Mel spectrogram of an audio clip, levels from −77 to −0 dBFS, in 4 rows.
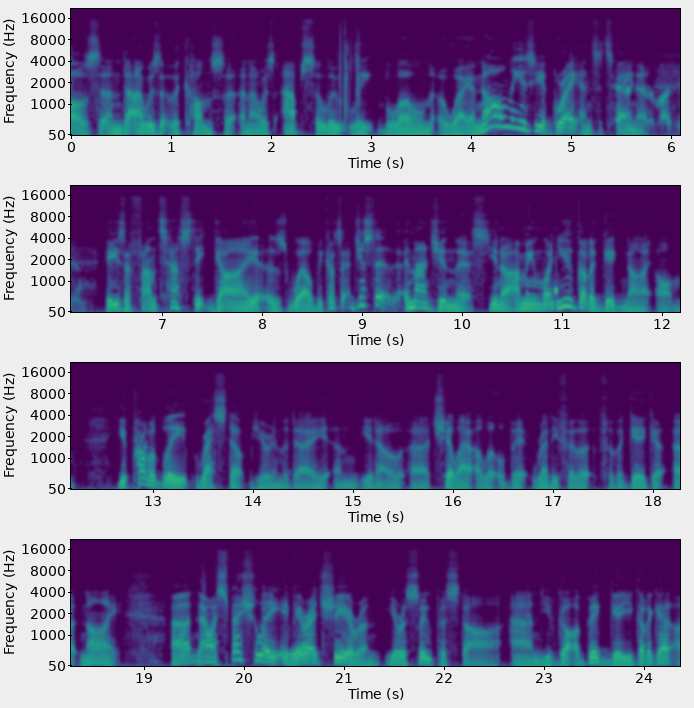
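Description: From 2.68 to 2.94 s, a burst of cable scratch noise rasps over the speech about 10 dB below its level. The likely cause is a worn lead or connector being moved, its contact resistance flickering. On a spectrogram it shows as dense, ragged broadband speckle; the waveform gains jagged spikes.

Corrupt frame decoded faults follow at 10.91–10.95 s, 12.85–12.94 s, 20.19–20.21 s and 22.83–22.85 s. Each is a damaged compressed frame played regardless, with energy at wrong frequencies, heard as a short chirp or blip. The 12.85 s event spans a few frames; the last is the weakest, peaking near -25 dBFS. Spectrograms show brief misplaced blocks.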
